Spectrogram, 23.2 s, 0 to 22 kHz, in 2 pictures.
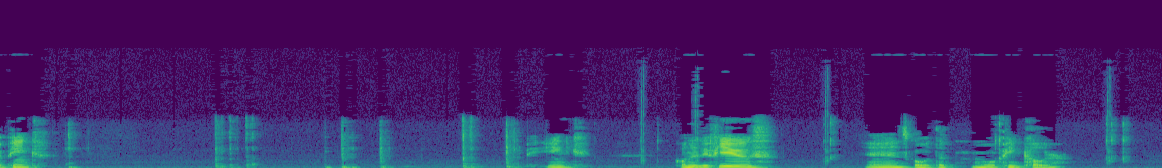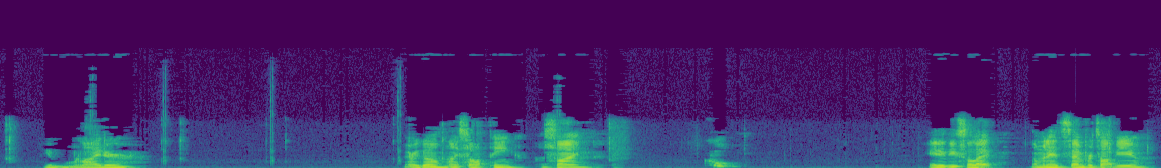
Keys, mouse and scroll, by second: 2.3 BackSpace, 2.5 BackSpace, 7.0 click, 17.3 click, 18.0-18.7 scroll up 1, 18.8-19.7 scroll up 4, 19.7 shift+scroll up 1, 20.8 a, 22.7 KP_7.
